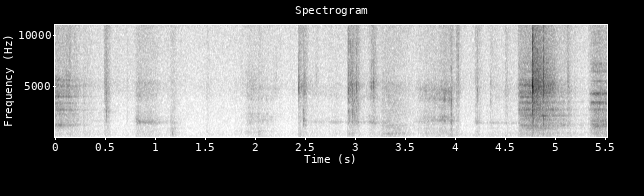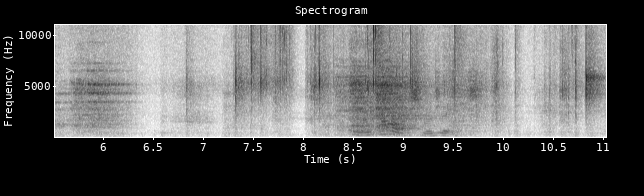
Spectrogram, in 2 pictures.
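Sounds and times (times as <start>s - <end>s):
slime squishing and crackling: 5.8s - 11.0s
slime popping: 6.8s - 11.0s.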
